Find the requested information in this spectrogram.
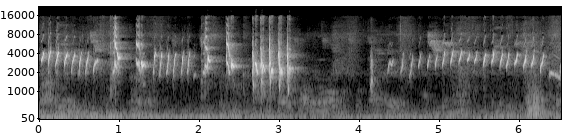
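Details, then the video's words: Loud song of a Javan grey-throated white-eye, meant to coax other birds to sing: quick rattling trills of high notes broken by sharp chirps, a short pause, then another long, even trill. "KECIAL KOMBO CUCAK KOMBO GACOR FULL TEMBAKAN BESETAN || UNTUK PANCINGAN BUNYI BURUNG BAHAN"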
